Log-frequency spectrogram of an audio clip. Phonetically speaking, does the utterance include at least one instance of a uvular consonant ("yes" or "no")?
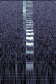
no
